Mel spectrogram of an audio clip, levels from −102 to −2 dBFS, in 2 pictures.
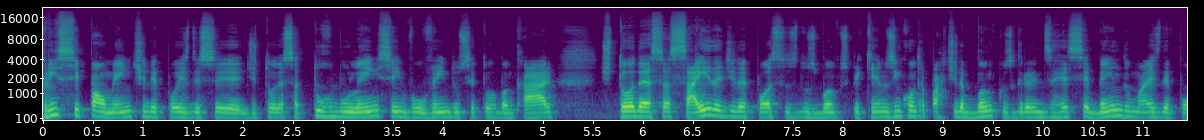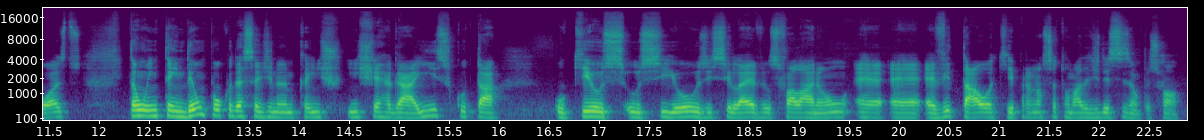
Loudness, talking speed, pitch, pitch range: -31 LUFS, 145 wpm, 135 Hz, 130-145 Hz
